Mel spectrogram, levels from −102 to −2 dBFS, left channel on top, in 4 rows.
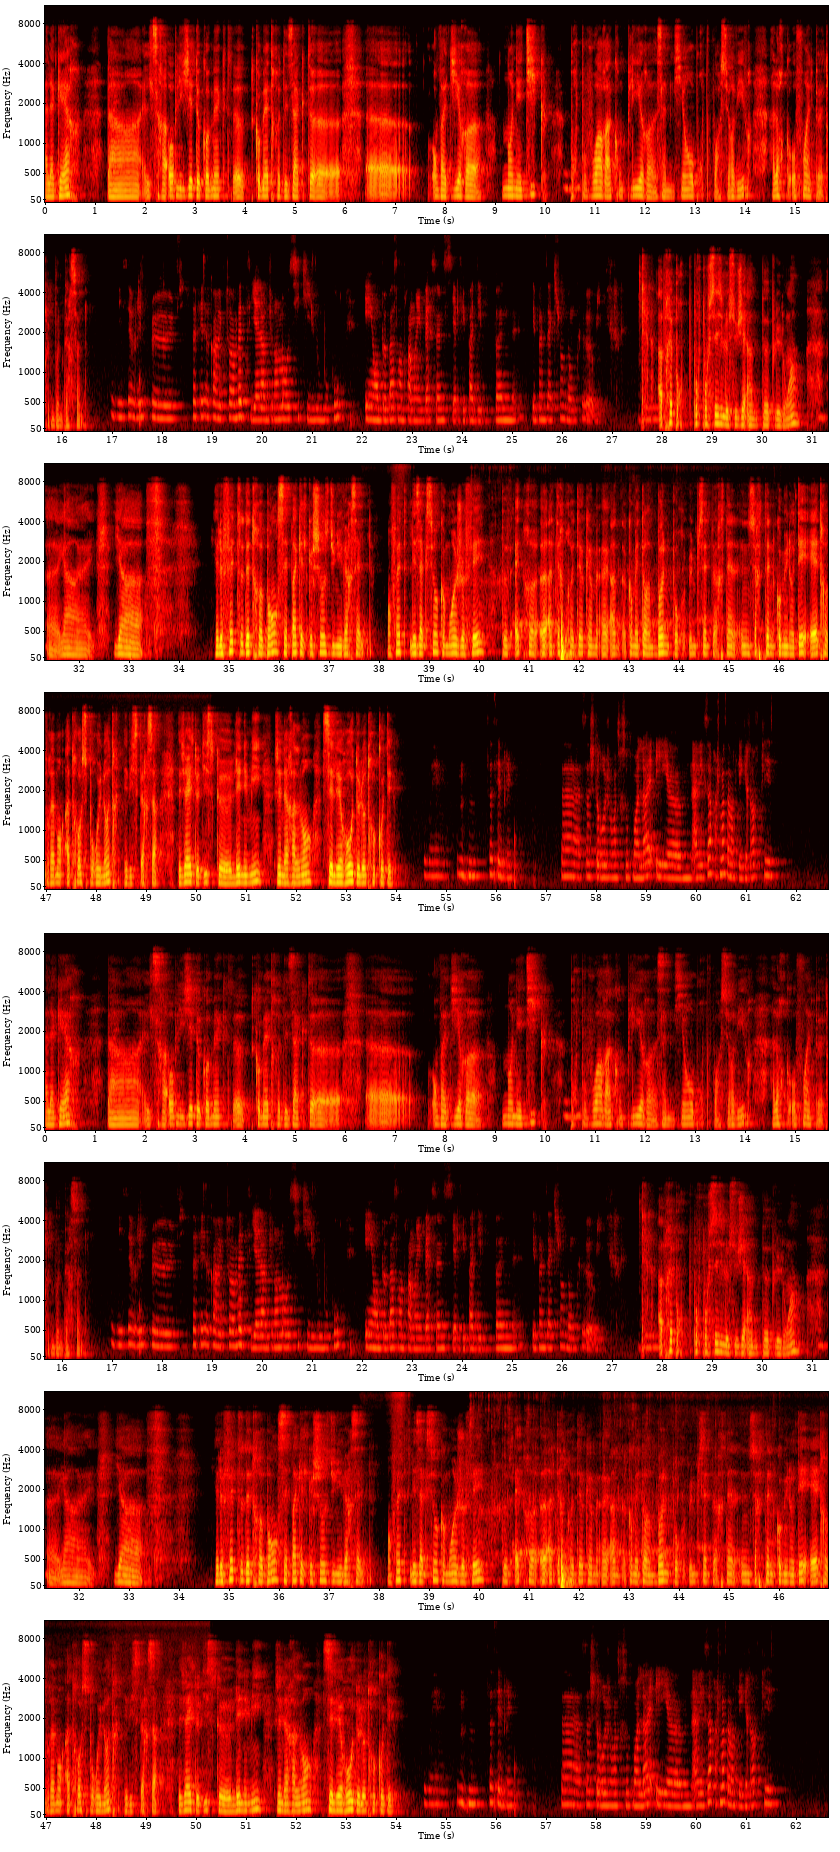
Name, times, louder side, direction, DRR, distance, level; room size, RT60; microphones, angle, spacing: voice 1, 0.0-7.2 7.7-16.4 27.5-34.3 34.7-37.9 38.2-54.0, left 4 dB, 85° left, 11 dB, 0.7 m, -40 dB
voice 2, 10.4-10.7 17.0-21.6 22.1-27.1 27.6-28.0 31.1-31.5 38.7-39.1 40.6-40.8 54.6-56.4 57.3-61.5, left 1 dB, 20° left, 5 dB, 2.0 m, -56 dB
sound 1, 37.6-37.7 38.1-38.6 39.3-39.4 39.8-41.9 42.4-46.0 46.9-50.3, right 1 dB, 85° right, 6.5 m, -60 dB
24.0 x 11.0 x 5.0 m, 0.68 s
head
